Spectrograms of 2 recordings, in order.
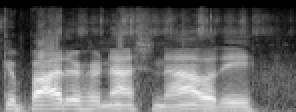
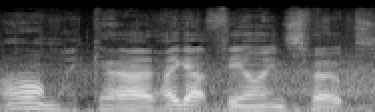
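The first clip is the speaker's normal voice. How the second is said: normal talking voice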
